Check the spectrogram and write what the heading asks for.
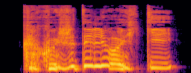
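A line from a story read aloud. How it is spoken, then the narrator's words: Laughing joyfully. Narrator (Russian): радостно захохотала она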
